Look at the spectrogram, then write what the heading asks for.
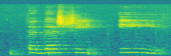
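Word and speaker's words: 正しい: So you have to elongate the shi because there is double I. So it's shi. It's not shi. Tadashii. Tadashii means right or correct. Guys, if you pronounce this as just tadashii, it's a name. It's my husband's name. Okay, so one more time. You have to elongate the shi sound. So it should be tadashii.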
